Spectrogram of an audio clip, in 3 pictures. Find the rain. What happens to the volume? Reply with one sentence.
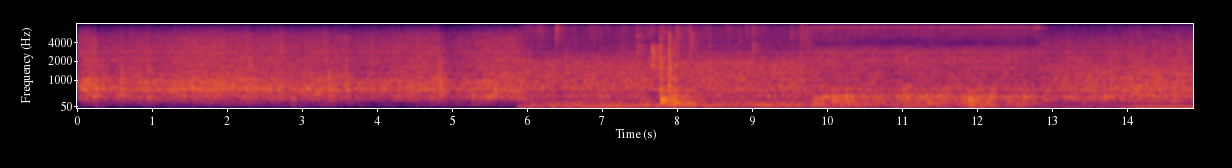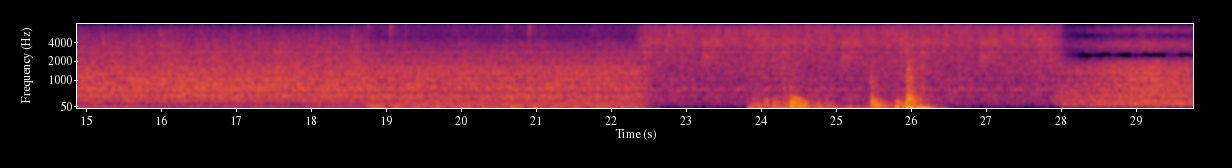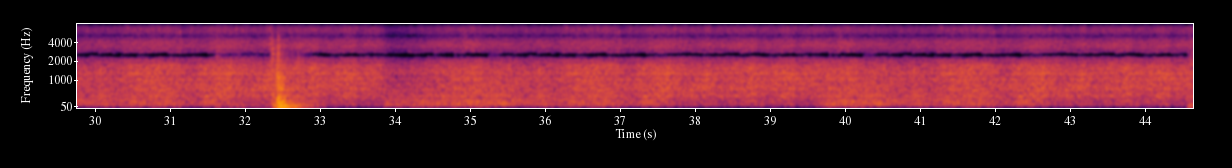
The loudness of the rain stays about the same.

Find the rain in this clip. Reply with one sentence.
The rain can be heard from 0.0 to 44.6 s.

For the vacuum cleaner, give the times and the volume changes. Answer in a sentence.
The vacuum cleaner can't be heard in this clip.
